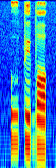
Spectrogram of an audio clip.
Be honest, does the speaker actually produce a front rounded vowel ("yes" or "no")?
yes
